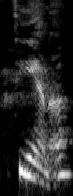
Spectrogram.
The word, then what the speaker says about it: Tianna: Her name is Tianna. Not with the O.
